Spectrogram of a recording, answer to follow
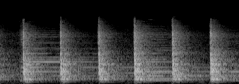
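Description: Acoustic guitar strummed in hard, even chords, about five strums in two seconds, each chord ringing briefly before the next.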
